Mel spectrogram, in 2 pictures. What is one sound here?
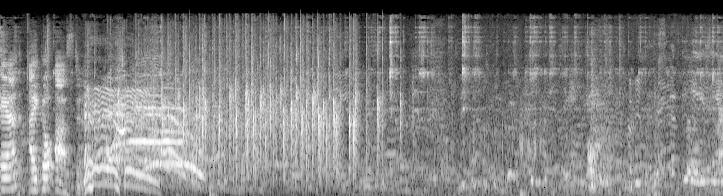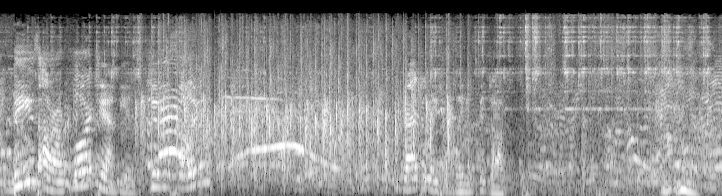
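Children in a crowd cheer and shriek with excitement.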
